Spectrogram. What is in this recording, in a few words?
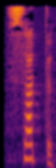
"sait", Punjabi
